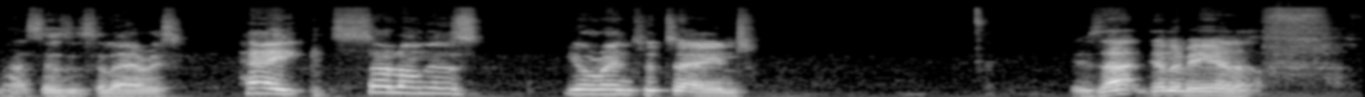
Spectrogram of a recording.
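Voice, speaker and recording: Hosting a pub quiz stream, this British RP-accented man chats casually and jokes around with his viewers. He speaks a little slowly in a fairly high pitch that swings widely.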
